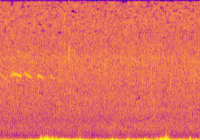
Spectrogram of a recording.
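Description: Fork and knife cutting into lamb in a cast-iron pot, heard as low, muffled, irregular knocks and rumble, with faint high bird chirps early on.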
